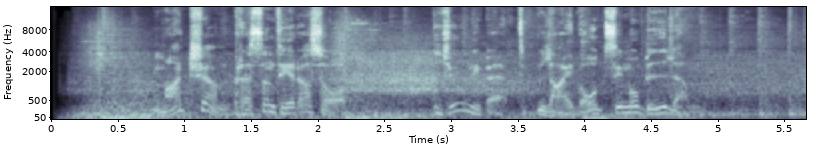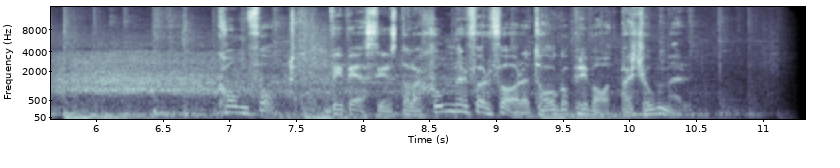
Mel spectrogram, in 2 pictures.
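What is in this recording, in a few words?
Swedish, male, commercial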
